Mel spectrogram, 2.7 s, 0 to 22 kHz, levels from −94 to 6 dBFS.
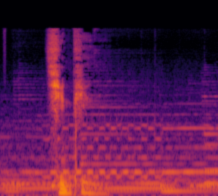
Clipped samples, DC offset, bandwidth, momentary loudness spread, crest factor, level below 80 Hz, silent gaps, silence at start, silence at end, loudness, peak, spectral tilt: under 0.1%; under 0.1%; 12.5 kHz; 14 LU; 22 dB; -36 dBFS; none; 0 s; 0 s; -25 LUFS; -4 dBFS; -4 dB/octave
